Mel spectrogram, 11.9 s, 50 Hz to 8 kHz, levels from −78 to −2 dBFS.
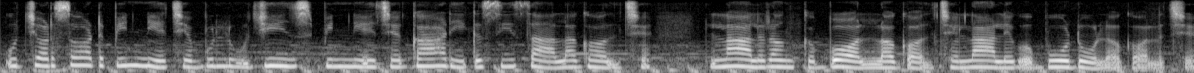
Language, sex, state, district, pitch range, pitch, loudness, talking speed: Maithili, female, Bihar, Samastipur, 220-255 Hz, 235 Hz, -17 LUFS, 125 wpm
